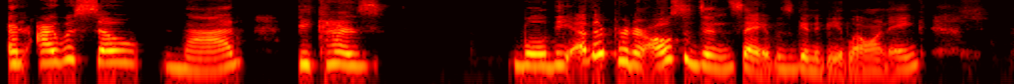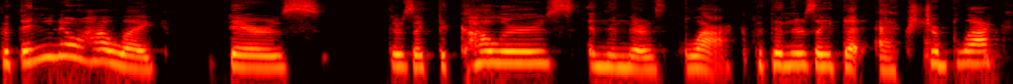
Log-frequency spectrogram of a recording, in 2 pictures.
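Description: A young woman with a fairly high voice rambles through a story as a podcast co-host, leaning on fillers and lively retellings. The sound is close and dry, with little room around it. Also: normal speed, no room sound. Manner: chatty storyteller, filler-heavy, animated retelling. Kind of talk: casual chat.

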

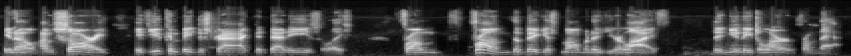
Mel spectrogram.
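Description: A man's voice: fairly low pitch, moderate pace, bright, forceful tone, husky. An older man, a former tour golfer co-hosting a podcast, talking bluntly and instructively. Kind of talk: casual chat.

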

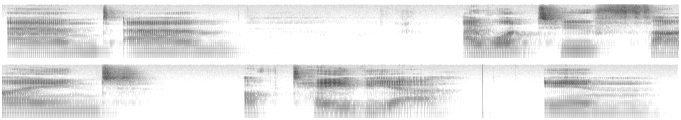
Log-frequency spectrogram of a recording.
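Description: A man narrating an improvised tabletop game as game master, with a halting, hesitant delivery. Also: on the low side, fairly bright tone.

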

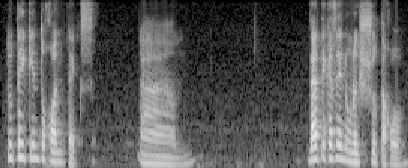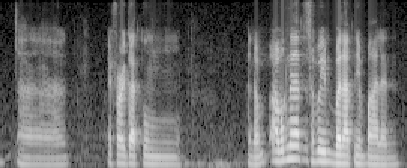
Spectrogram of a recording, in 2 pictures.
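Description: A woman's voice: low voice, expressive, a little slow, long pauses. A woman co-hosting a casual podcast chat, asking questions and mixing English into her talk. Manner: chatty, asks questions, eats chips while talking. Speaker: podcast co-host.

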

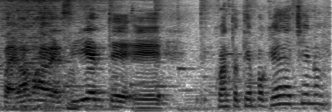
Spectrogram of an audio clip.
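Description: A man's voice: a little high, very animated, moderate pace, over music. A man hosting a morning radio show, joking and laughing with his co-hosts as he introduces listeners' jokes, with speech. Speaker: radio host. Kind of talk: lively morning radio banter.

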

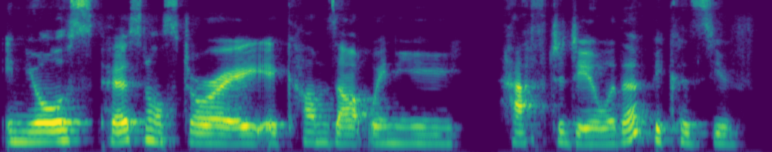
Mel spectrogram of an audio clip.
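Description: A woman's voice: sits low, fairly even intonation, normal speed. A woman hosting a podcast interview, reflectively summarizing what her guest has said. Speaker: podcast host.

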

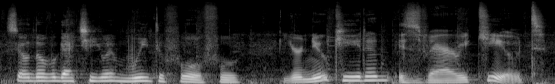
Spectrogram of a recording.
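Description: Male English teacher from Brazil, voice hoarse, lively sing-song delivery. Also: on the high side, soft background music. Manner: energetic, quick promotional patter. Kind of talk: language lesson drills.

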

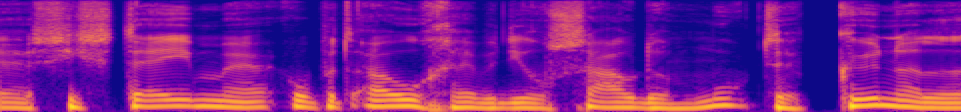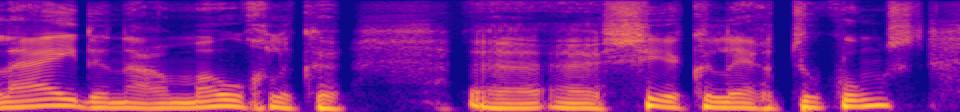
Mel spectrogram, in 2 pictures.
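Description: A man hosting a podcast interview, asking questions hesitantly and filling pauses with many filler sounds while he searches for words. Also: medium pitch, no echo, studio quality. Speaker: podcast host.

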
